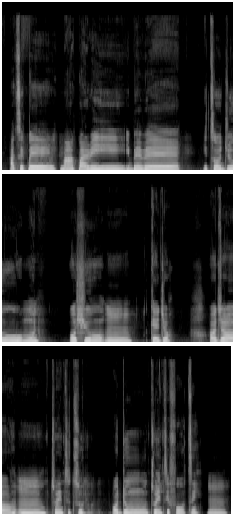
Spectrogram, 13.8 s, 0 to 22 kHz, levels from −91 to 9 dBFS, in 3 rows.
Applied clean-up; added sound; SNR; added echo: neural mask model DeepFilterNet 3.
